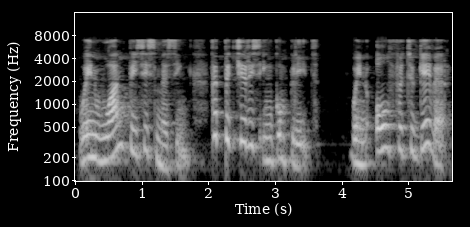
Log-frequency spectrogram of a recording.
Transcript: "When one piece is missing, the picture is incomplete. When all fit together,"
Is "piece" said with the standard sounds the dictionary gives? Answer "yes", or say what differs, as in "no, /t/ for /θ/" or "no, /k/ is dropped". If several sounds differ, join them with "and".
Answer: yes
